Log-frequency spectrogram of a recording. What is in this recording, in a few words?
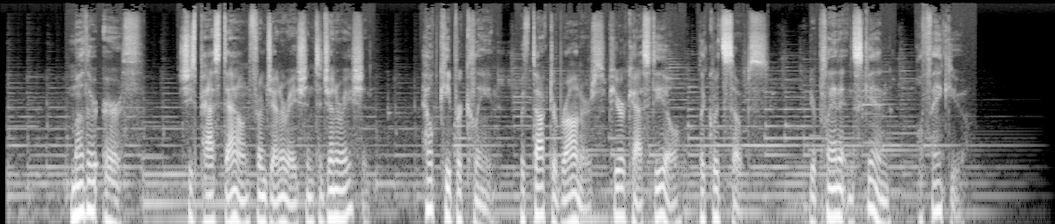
spokesperson; dr. bronners soaps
